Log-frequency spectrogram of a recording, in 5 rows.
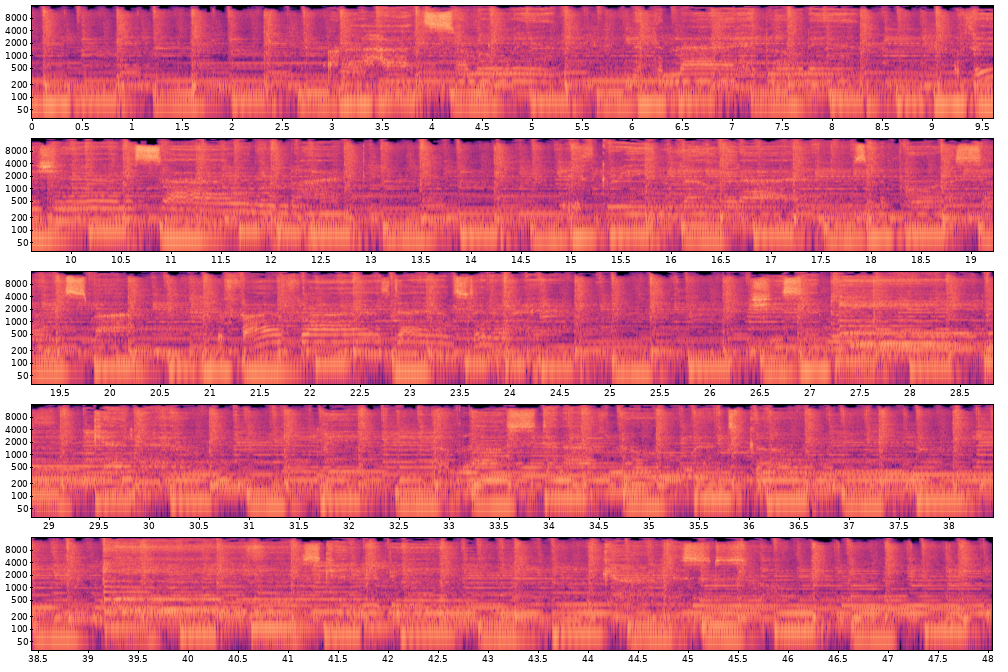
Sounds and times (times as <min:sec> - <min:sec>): Music: 0:00.0 - 0:48.0.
